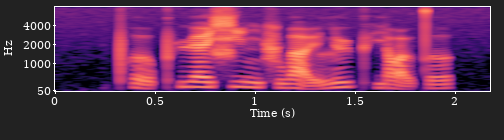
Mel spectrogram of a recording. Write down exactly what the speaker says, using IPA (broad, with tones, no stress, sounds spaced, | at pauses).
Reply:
pʰ ɤ̰˨˩ pʰ ɥ ɛ˥ ɕ i˥˩ ŋ ʂ w a̰˨˩ ɪ̯ l y˥ pʰ j ɑ̰˨˩ ʊ̯ t̪ ɤ˦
